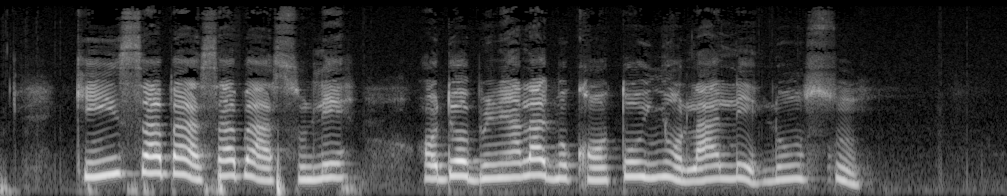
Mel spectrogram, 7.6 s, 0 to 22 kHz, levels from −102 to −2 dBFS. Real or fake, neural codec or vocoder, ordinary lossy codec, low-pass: real; none; MP3, 96 kbps; 19.8 kHz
